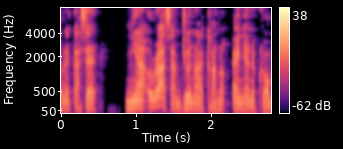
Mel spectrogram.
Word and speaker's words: Sam Jonah: boje esema Sam Jonah is it Sam Jonah or Sam Yuna? How do you pronounce the name? Sam Jonah. Me kind of Jonah. Yeah, Sam Jonah.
